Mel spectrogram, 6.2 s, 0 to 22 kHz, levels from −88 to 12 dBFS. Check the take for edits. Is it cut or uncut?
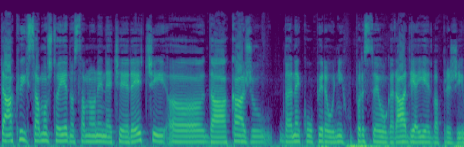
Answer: uncut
